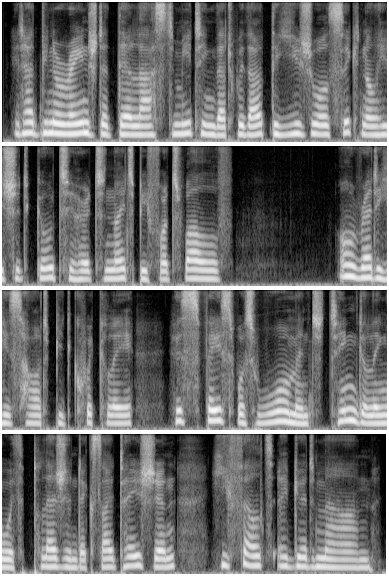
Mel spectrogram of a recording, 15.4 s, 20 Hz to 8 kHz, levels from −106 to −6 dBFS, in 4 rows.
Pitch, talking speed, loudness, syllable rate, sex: 190 Hz, 160 wpm, -19 LUFS, 4.3 syllables/s, female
